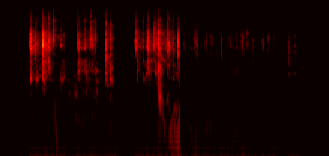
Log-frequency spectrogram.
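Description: Typing on a computer keyboard: a quick run of faint key clicks over the first couple of seconds, then a few sparser, fainter clicks.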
